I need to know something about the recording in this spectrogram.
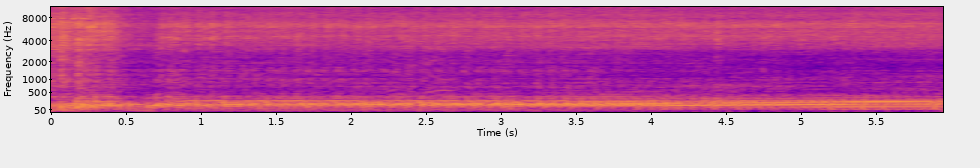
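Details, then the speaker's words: First startup of the swapped engine in a MK1 VW Rabbit pickup, with harness, throttle body, fuel lines and coil, cooling not yet done; no fuel leaks. Catches quickly and settles into a steady, low, even run, no misses or knocks. Normal startup. "does no le think we're good good yeah no leaks no leaks no fuel fuel leaks or anything no fuel leaks mainly and we got it we still have to do the cooling but we fire it up that's what pretty much is important"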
